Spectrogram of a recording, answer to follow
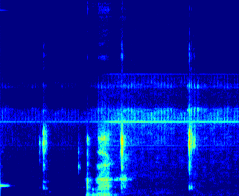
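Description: Two short, sharp computer-mouse clicks, one about half a second in and one near the end, over quiet room tone.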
